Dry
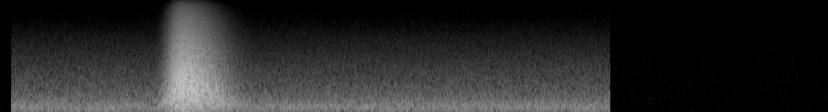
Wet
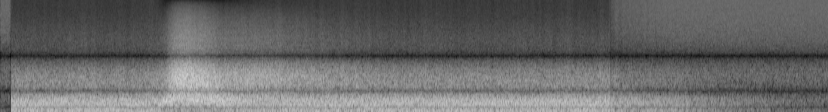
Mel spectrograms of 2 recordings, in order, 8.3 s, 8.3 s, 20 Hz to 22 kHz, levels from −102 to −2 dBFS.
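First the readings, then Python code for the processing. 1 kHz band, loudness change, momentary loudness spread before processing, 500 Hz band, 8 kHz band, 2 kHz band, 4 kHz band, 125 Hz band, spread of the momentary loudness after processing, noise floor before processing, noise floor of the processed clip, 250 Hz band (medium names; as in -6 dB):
+3.0 dB, -2.5 dB, 19 LU, +9.5 dB, +7.0 dB, +4.0 dB, -2.0 dB, +15.0 dB, 16 LU, -83 dBFS, -41 dBFS, +11.5 dB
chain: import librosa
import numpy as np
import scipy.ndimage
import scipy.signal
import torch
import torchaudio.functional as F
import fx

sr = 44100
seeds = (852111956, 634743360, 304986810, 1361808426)

y = fx.fixed_phaser(x, sr, hz=770.0, stages=6)
y = fx.rev_double_slope(y, sr, seeds[0], early_s=0.38, late_s=3.9, knee_db=-17, drr_db=10.5)
y = fx.env_flatten(y, sr, amount_pct=70)
y = y * librosa.db_to_amplitude(3.0)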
